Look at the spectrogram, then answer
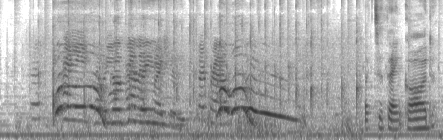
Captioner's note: clapping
